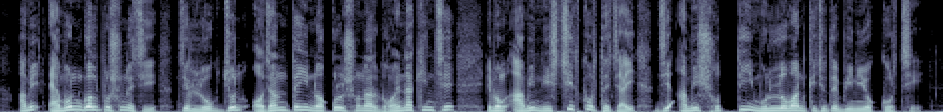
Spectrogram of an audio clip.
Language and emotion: Bengali, fearful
